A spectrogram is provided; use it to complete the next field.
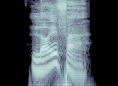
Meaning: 1. agent noun of laufen: runner, walker (someone who runs or walks) 2. runner (strip of fabric; narrow long carpet) 3. bishop 4. ground beetle (Carabidae)
- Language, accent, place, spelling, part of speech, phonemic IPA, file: German, Germany, Berlin, Läufer, noun, /ˈlɔʏ̯fɐ/, De-Läufer.ogg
